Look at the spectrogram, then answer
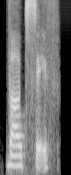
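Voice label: "vouchsafe", Indian English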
